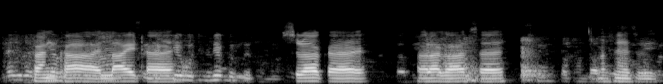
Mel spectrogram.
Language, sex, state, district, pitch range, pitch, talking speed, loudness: Hindi, male, Bihar, Araria, 140-155 Hz, 145 Hz, 70 wpm, -13 LUFS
